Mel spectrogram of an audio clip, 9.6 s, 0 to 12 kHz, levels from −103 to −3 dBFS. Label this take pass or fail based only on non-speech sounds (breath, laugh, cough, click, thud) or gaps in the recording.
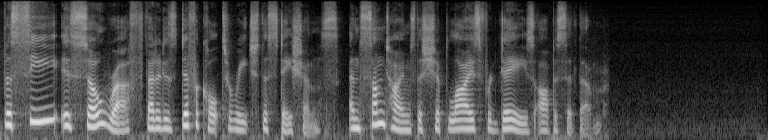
pass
